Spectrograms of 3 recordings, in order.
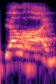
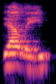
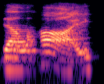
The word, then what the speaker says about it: Delhi: today delaware county in delhi not delhi we are in delhi that's how you pronounce it here in new york state that's where we are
